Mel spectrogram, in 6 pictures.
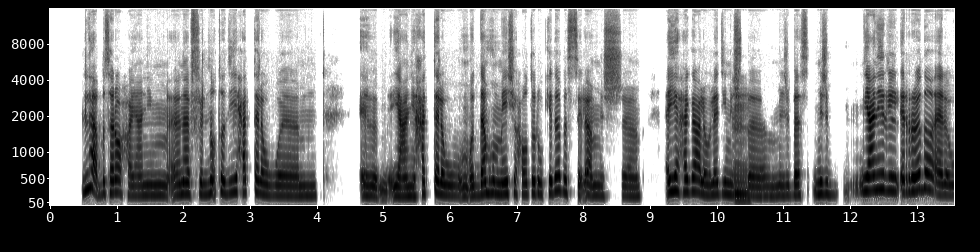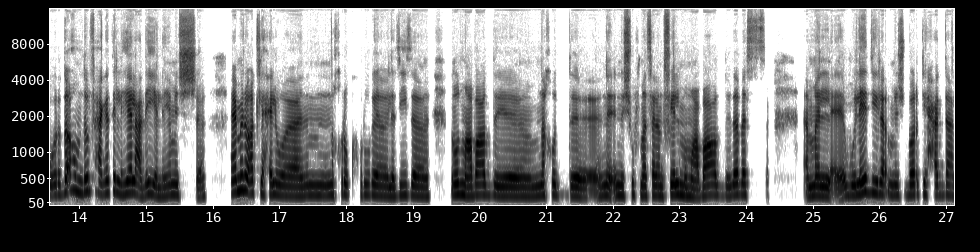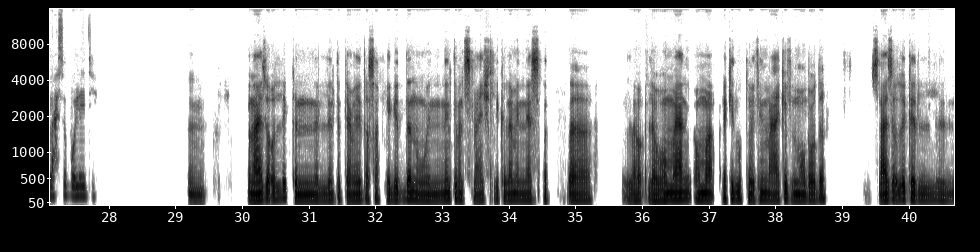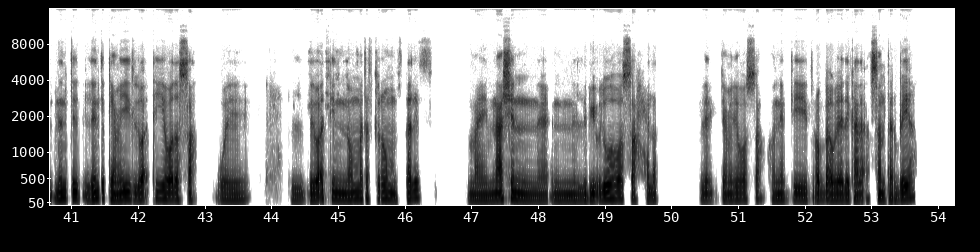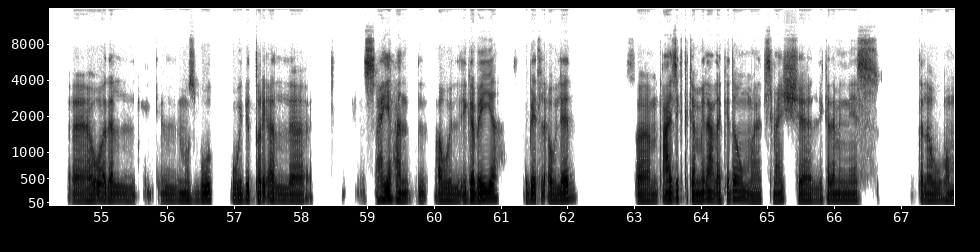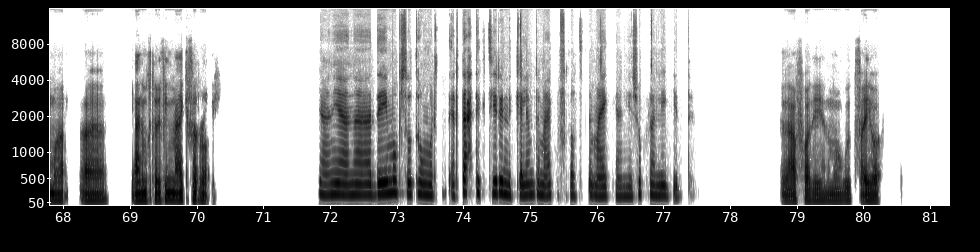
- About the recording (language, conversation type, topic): Arabic, advice, إزاي أتعامل مع إحساسي إني مجبور أرضي الناس وبتهرّب من المواجهة؟
- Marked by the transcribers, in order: unintelligible speech; tapping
